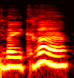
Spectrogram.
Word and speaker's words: Vayikra: And if you look closely at the word Vayikra, you see that something unusual is going on about it. Its final letter, which is the letter Aleph, it's a silent letter. You don't hear it.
